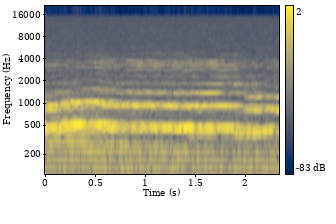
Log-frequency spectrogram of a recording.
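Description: Unaccompanied Orthodox church chant: long held sung notes that step slowly up and down in pitch.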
